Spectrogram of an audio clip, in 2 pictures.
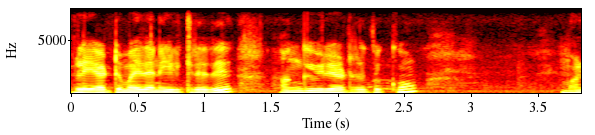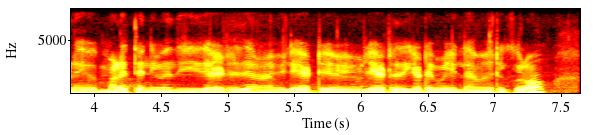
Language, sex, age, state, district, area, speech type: Tamil, male, 18-30, Tamil Nadu, Kallakurichi, rural, spontaneous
